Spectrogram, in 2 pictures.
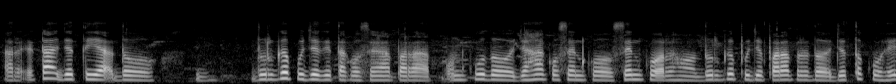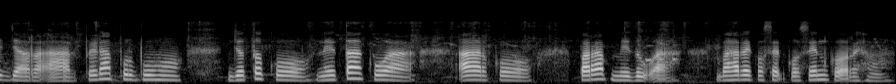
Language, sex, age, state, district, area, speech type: Santali, female, 30-45, Jharkhand, East Singhbhum, rural, spontaneous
